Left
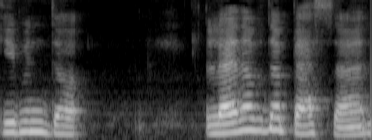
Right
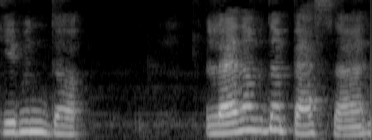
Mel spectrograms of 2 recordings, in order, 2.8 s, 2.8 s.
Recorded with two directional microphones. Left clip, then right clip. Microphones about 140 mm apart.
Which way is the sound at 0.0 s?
30° left (ahead or behind).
